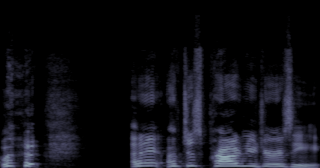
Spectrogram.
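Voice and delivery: emotion catching in throat. A speaker talking about pride in their community, choked up. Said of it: "now I'm getting choked up".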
